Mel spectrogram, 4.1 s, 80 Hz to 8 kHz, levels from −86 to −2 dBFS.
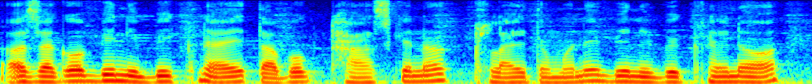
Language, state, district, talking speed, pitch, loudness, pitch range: Kokborok, Tripura, West Tripura, 205 wpm, 140 Hz, -17 LUFS, 130-150 Hz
